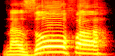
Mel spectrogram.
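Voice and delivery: loud, drawn-out "Nazofah" with buzzing z; mock the wrong reading "Nazofah", slowly and loudly; "Nazofah" with plain z in place of dh; mispronounced dh as z. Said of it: "yang baca nadhafah jadi apa?".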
